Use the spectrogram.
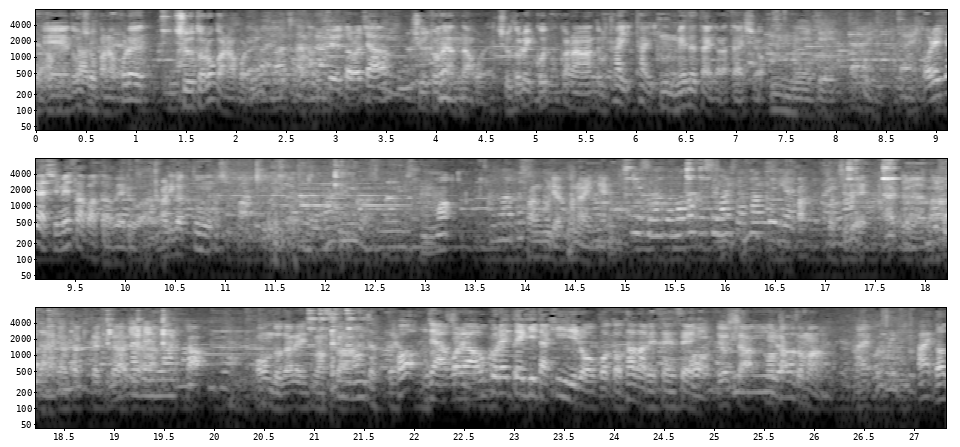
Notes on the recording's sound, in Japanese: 店内収録のため、騒音雑音が激しく入っております。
